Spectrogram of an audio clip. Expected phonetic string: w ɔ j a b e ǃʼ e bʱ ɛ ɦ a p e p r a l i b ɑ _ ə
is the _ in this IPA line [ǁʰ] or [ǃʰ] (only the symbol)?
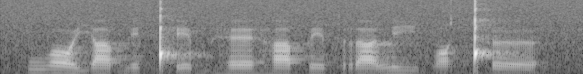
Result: ǃʰ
